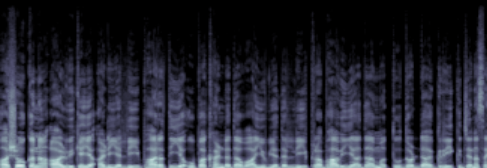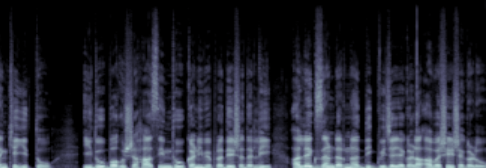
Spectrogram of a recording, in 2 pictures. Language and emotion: Kannada, neutral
